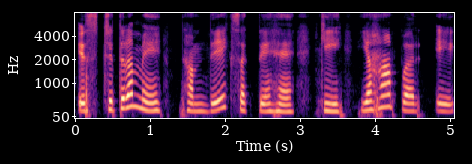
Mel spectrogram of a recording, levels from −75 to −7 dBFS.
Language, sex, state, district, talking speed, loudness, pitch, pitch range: Hindi, female, Madhya Pradesh, Dhar, 130 wpm, -17 LUFS, 225 Hz, 210-255 Hz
